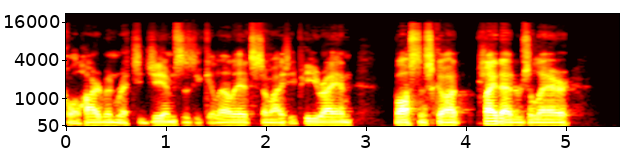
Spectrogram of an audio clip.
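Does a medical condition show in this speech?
No.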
